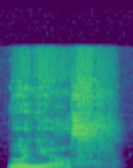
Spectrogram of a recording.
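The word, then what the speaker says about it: Muñoz: So it's Carlos Munoz. – Okay. You had something you were like, it rhymes with. – Yeah, it pretty much rhymes the first name and the last name.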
